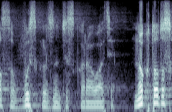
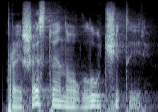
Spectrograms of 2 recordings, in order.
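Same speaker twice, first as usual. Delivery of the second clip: usual speaking voice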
